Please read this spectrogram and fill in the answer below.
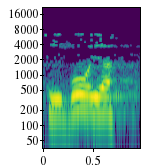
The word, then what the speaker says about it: سيبويه: نعم، قال: وعبد الله بن أحمد بن شبوية، وهو الخزاعي، وهو الخزاعي، وهذه الأسماء التي في نهايتها مثل نفطويه وسيبويه وراهوية، فهذه الأسماء أهل الحديث ينطقونها شبوية، نفطوية، سيبوية، لأنه جاء عن إبراهيم النخعي بأن ويه اسم شيطان، أن ويه اسم شيطان، هكذا ذكر عن، نقل عن إبراهيم النخعي، نقل ابن حجر، فأهل الحديث ينطقون هذه الأسماء شبوية راهوية نعم نفطوية، ولا يقولون نفطويه أو سيبويه نعم.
